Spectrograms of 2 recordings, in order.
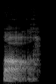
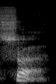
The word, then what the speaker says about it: sir: This is why in posh upper-class British the word sir has to be pronounced sar, and not sir, yes sir, to show one's solid origins.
